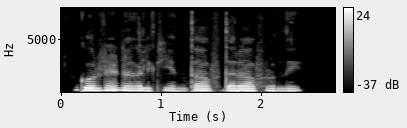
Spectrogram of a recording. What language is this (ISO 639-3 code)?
tel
